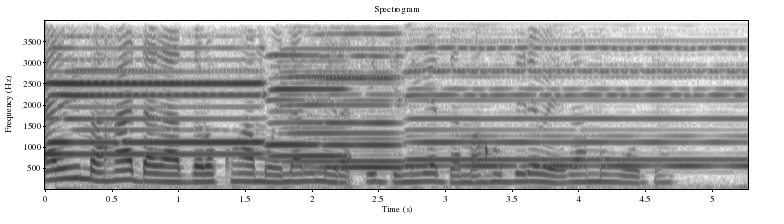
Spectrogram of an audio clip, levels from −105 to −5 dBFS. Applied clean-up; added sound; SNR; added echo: none; Harmonica; -4 dB; none.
